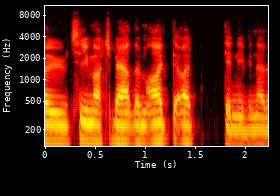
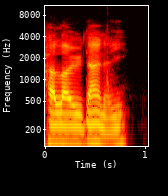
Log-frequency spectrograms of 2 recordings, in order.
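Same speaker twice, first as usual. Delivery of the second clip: normal talking voice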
